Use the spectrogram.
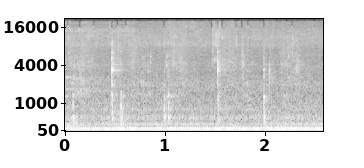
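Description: Puffed rice tossed with salt and turmeric in a pan, stirred with a spoon: faint scraping and light clicks at irregular intervals over a constant hiss and low steady hum.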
